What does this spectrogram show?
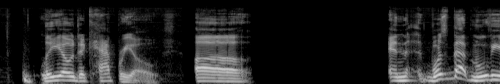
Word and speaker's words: Leo DiCaprio: That was the movie called One Battle After and that was starring Leo DiCapanio. DiCaprio Leo DiCaprio. Is that how you say his name? Leo DiCaprio.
